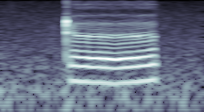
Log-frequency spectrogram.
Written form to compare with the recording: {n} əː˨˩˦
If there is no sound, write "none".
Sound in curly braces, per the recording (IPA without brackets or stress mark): ʈ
